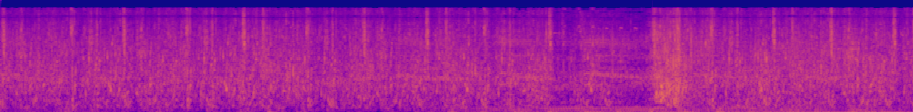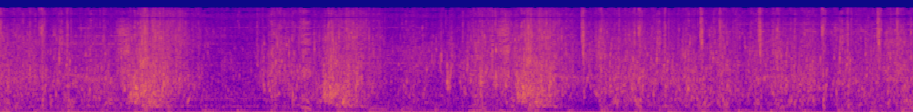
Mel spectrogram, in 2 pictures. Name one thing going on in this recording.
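Water splashes in bursts as a swimmer strokes through it.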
